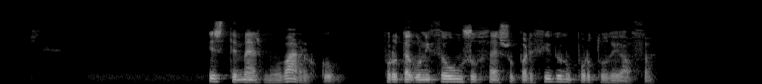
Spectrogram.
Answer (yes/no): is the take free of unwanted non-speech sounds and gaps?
yes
